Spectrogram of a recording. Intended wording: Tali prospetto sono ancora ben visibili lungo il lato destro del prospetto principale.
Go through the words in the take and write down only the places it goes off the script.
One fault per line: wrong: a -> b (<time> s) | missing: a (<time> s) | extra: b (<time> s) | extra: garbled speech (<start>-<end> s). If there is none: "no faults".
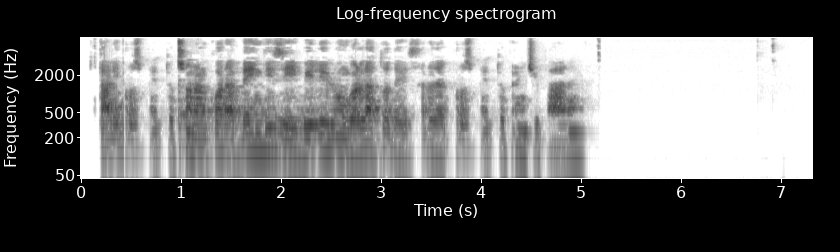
no faults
